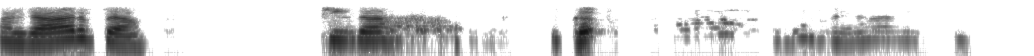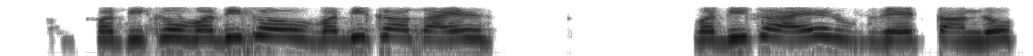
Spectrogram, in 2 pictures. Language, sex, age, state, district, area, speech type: Sindhi, female, 18-30, Delhi, South Delhi, urban, conversation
